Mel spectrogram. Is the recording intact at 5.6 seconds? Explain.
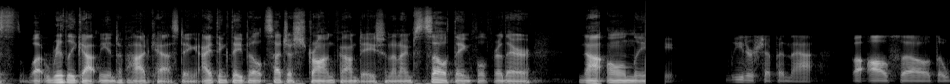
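Yes, at 5.6 seconds the speech plays through intact, with no dropout, click, glitch or other fault at that point.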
